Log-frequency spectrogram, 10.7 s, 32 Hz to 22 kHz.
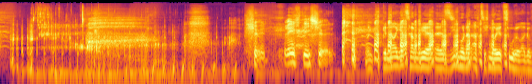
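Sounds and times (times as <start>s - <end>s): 
beer poured from an unwieldy bottle: 0.0s - 5.3s
breathy hiss: 1.4s - 5.8s
speech: 5.1s - 6.7s, 7.4s - 10.6s
laughter: 5.7s - 10.5s.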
